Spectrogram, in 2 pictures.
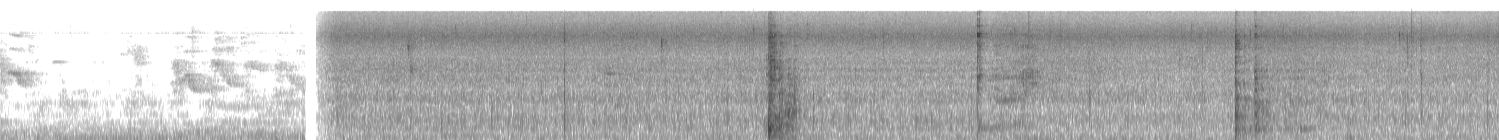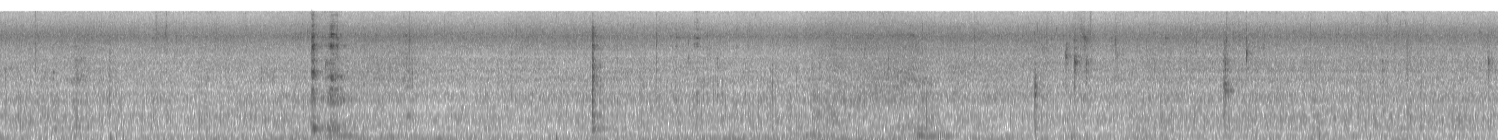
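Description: Onion pakoras (pyaji) frying in hot oil in a metal wok: a steady sizzle that starts abruptly about three seconds in, with a metal spatula clinking against the pan now and then.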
